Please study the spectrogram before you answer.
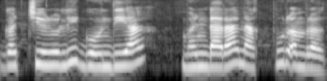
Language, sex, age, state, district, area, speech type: Marathi, female, 18-30, Maharashtra, Amravati, urban, spontaneous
